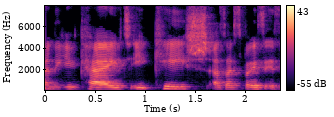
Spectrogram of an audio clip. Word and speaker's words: quiche: Quiche, which is said actually in this case as a sh.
